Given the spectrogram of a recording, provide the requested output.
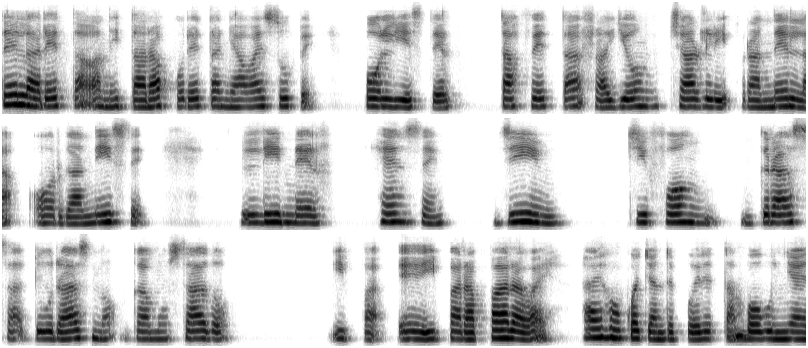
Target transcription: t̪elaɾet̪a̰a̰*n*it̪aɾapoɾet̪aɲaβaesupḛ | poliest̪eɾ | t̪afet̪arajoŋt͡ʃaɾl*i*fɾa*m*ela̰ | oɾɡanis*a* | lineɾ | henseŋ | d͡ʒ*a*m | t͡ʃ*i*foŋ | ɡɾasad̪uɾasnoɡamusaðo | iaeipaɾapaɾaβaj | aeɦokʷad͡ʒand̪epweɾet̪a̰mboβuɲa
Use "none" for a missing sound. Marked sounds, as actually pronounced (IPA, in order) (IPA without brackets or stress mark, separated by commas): n, i, n, e, i, i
